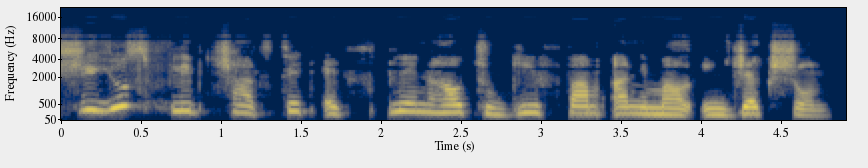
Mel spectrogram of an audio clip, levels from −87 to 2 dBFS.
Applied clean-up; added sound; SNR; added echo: none; none; none; none.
